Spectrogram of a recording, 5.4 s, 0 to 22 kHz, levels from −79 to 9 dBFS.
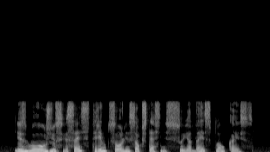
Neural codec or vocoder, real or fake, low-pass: none; real; 7.2 kHz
